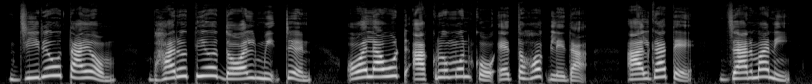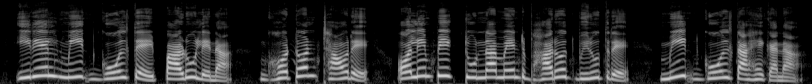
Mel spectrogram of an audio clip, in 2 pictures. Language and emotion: Santali, neutral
